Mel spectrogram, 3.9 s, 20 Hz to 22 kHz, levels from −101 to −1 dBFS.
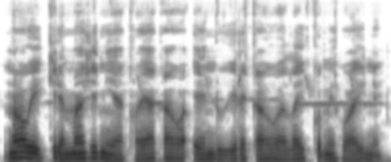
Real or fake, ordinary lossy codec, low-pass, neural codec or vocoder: fake; none; none; vocoder, 44.1 kHz, 128 mel bands every 256 samples, BigVGAN v2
